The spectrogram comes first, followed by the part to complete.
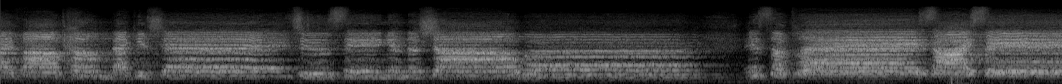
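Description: Large women's chorus singing a cappella, with a short break about seven seconds in before the voices come back in louder.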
